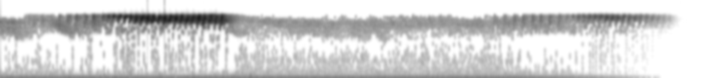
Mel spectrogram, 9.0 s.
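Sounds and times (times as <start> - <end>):
wood warbler trill song: 0.1 - 3.1, 6.2 - 8.3.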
